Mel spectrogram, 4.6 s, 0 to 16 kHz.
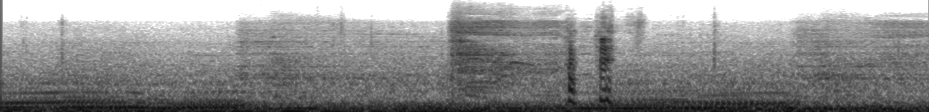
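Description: Modified turbocharged Mazda CX-5 revved to high RPM, a loud steady engine drone from inside the cabin broken by sharp hissing whooshes of the turbo blow-off valve venting.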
